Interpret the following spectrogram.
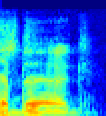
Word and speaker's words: Göteborg: Gothenburg goes mental. Is that how they say it in Third leg is Sweden? Because Jim I to heard it throw was first. Göteborg.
